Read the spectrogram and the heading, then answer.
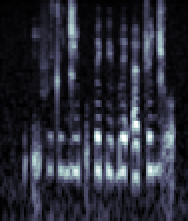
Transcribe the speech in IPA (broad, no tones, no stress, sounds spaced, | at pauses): ʔ ḭ f i̤ t i̤ d͡ʑ i p ṵ p e pʲ ɒ b e ʔ æ ʈ͡ʂ i d͡ʑ o̰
